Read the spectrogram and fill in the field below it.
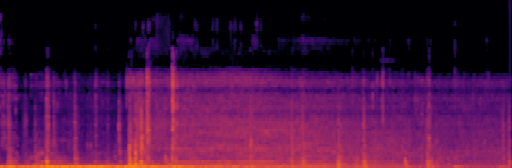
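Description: A car pulling away from a campground at the start of a coastal highway drive in Washington State, low engine rumble and interior mechanical whirring with a few clicks, fairly close and steady.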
